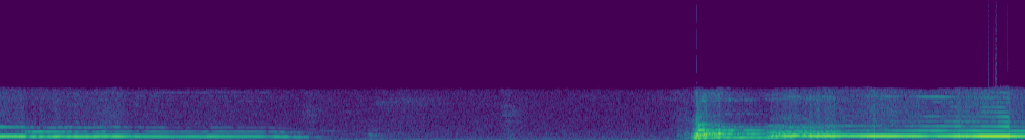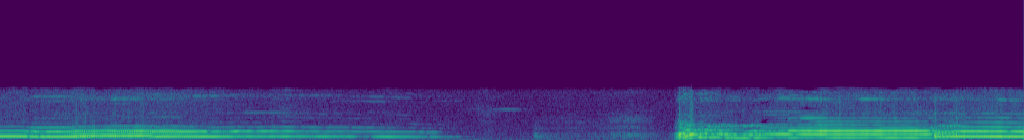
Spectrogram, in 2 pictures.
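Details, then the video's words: Female Doberman howling when left home alone: a steady tone held about a second and a half, a pause, then a long wavering howl with rich overtones sliding downward over four seconds, and a third howl starting near the end. "Howling Doberman"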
